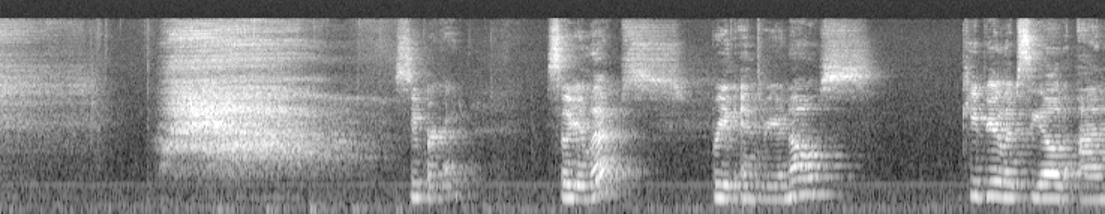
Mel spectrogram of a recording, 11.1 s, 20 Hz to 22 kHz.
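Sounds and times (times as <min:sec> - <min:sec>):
breathy exhale: 0:00.0 - 0:04.0.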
